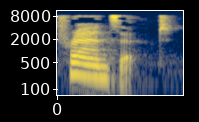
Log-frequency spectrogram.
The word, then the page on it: Transept: tran・sept; trˈænsept; American English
